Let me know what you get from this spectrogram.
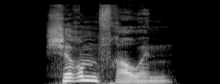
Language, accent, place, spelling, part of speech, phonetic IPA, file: German, Germany, Berlin, Schirmfrauen, noun, [ˈʃɪʁmˌfʁaʊ̯ən], De-Schirmfrauen.ogg
- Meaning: plural of Schirmfrau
